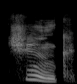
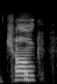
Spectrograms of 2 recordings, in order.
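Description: First: It is said softly in an imitated, elegant accent. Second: It is said bluntly in the speaker's own accent. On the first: The speaker calls it right. "it sounds lovelier" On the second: The speaker calls it wrong. "very kind of callous, very kind of on the nose"

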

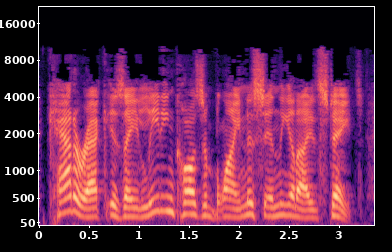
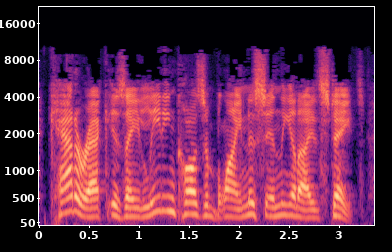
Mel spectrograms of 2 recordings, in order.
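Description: No difference in how they are said.

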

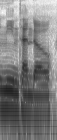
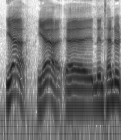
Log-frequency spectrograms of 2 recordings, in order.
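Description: First: It is said with a Japanese pronunciation. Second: It is said with an American pronunciation. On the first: "technically, it probably should be Nintendo. Based on the way that Japanese pronunciation works" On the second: "But we're American"

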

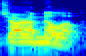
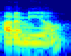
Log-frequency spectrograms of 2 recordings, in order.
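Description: First: The surname is pronounced the British way. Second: The surname is pronounced the local way. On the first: This is how a British speaker says the name. "being the staunch British person that she was" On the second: This is how people in the area say the name. "as we say here"

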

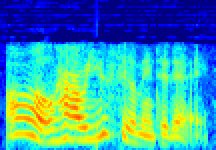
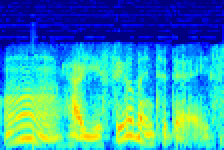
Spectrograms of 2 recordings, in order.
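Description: First: Said in a polite, formal tone for a boss. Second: Said in a soft, intimate tone for a lover.

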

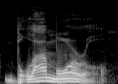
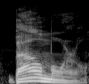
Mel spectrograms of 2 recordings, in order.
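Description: First: The word begins with the sounds 'blam'. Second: The word begins with the sounds 'bal'. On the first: The speaker calls it wrong. "Oops, no" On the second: The speaker calls it right. "Balmoral is actually"

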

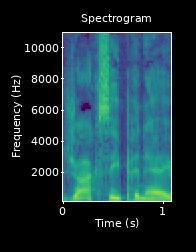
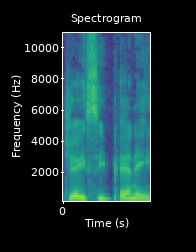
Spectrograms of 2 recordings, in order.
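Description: First: The first part is said as French 'Jacques'. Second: The first part is spelled out as two letters. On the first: "we use the French pronunciation" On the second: "but it's really J.C"

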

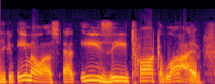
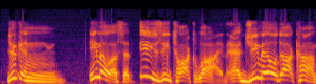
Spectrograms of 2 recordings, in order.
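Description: First: It is said in his ordinary voice. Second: It is said in a radio announcer voice.

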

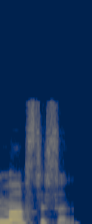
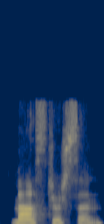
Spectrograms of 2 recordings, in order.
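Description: First: It is said in an Australian accent. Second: It is said in a Californian accent. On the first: "I am Australian, fool" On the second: "Can you say it like you're from California?"

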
